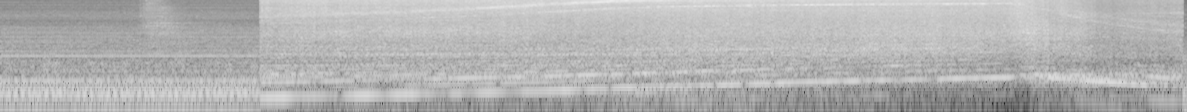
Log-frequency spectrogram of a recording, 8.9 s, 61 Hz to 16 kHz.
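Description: Turbocharged BMW 135i with a big turbo revving hard on a dyno, a loud continuous engine pull whose pitch climbs steadily for several seconds before dropping off near the end, no voices.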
